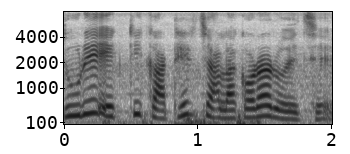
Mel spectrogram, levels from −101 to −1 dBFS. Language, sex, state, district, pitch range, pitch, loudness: Bengali, female, West Bengal, Dakshin Dinajpur, 215-280 Hz, 265 Hz, -15 LUFS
